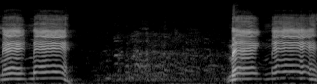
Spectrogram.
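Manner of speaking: very slow, high, drawn-out, terrified lamb bleat. Recalling a man calling his name across a crowded room, imitating a terrified lamb. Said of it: "he sounded like a terrified lamb".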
